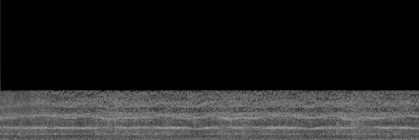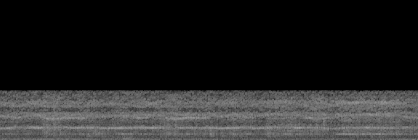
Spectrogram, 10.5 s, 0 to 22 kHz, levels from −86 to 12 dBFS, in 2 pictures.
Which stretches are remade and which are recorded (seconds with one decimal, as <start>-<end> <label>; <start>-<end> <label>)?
0.0-10.5 remade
